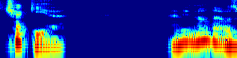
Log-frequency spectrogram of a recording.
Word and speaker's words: Czechia: to say it right because that's like check like Czech Republic but it's Czechia I didn't know that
